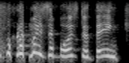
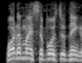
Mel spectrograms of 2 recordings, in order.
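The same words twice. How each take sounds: First: Mock incredulous, pitched way up; retelling the minister's baffled reply, pitched high. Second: Said in the usual way. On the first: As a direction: imitate a baffled minister throwing up his hands. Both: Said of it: "And Arezia was just like".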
